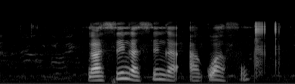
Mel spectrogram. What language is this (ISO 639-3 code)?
xho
